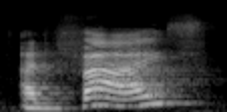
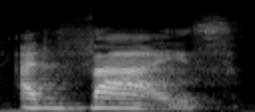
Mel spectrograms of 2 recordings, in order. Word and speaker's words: advise: Advise is pronounced with the z sound at the end. Listen and repeat again. Advise.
